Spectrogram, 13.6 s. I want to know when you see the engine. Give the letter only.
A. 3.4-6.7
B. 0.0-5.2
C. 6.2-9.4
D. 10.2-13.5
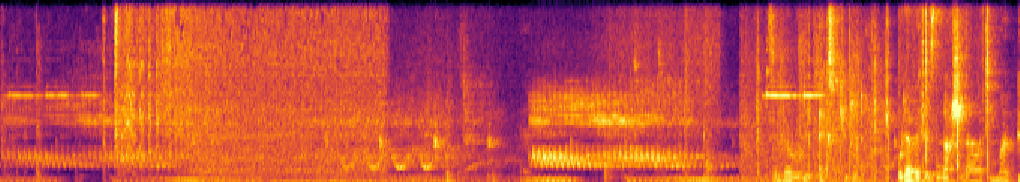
B.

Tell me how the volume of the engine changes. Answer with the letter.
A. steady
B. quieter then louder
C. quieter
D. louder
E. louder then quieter
D.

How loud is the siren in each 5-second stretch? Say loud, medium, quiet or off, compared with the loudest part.
medium, loud, medium.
